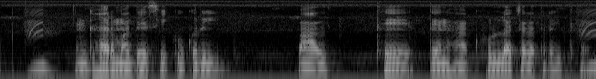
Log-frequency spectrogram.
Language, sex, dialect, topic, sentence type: Chhattisgarhi, male, Eastern, agriculture, statement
